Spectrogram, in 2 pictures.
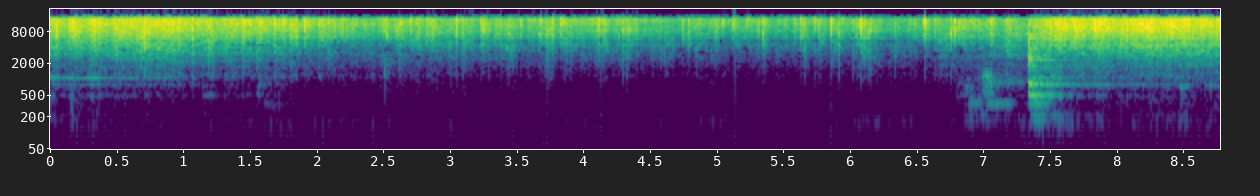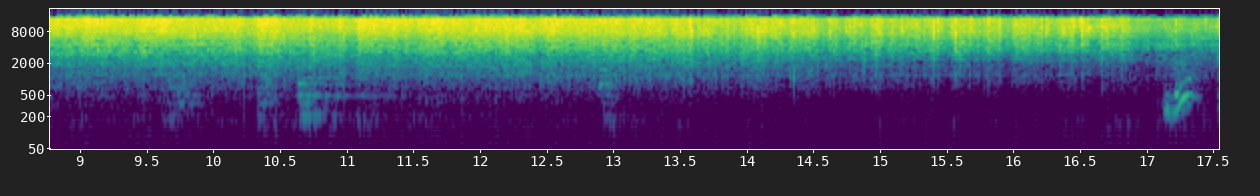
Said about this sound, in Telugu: కొంచెము అల్లం వెల్లుల్లి పేస్టు వేసి కొద్దిసేపు మగ్గనిద్దాం.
